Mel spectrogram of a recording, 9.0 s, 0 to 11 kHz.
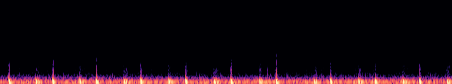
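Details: Heart sounds recorded with a 2nd-generation EKO DUO stethoscope alongside simultaneous ECG, no narration: steady paired lub-dub at about 67 beats a minute.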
